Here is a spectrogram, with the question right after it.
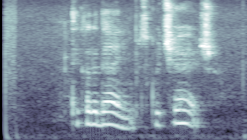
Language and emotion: Russian, sad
